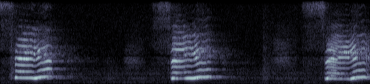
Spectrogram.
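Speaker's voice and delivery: tiny, very high, squeaky mouse voice. Leading scholars in repeating the sight word, in a mouse voice. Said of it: "Say it in a mouse voice".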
